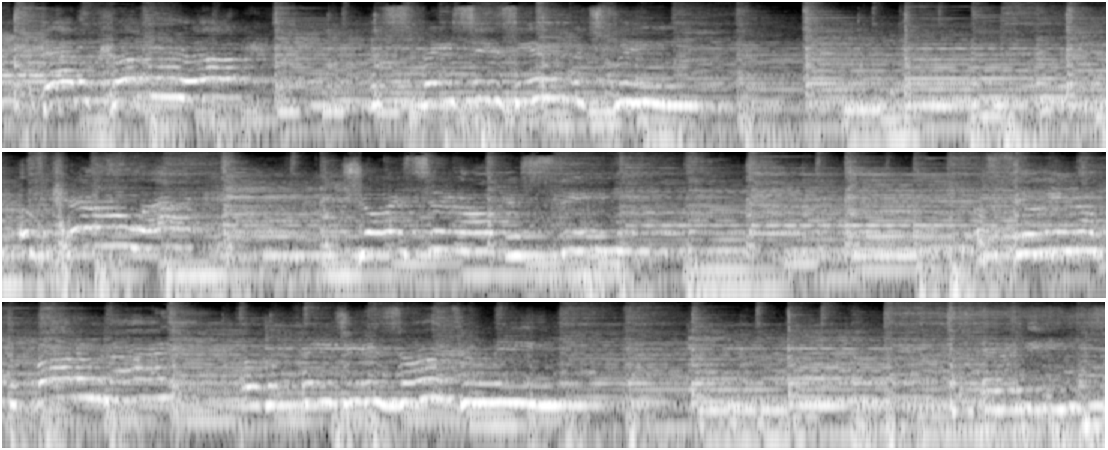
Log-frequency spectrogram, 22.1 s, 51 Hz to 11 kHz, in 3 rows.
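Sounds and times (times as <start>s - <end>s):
acoustic guitar: 0.0s - 22.0s
bass guitar: 0.0s - 22.0s
electric guitar lead: 0.0s - 22.0s
steady drum beat: 0.0s - 22.0s.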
